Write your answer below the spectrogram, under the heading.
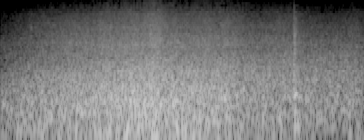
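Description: Steady wash of ocean waves on the open sea, heard from a sailboat in the middle of the sea, with broad surging noise swelling slightly toward the middle, a gusty wind-like hiss and no voices.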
